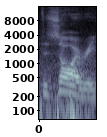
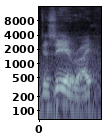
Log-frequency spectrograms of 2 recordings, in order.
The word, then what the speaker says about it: Desiree: Okay, I used to pronounce it Desiree, it's totally wrong, Desiree, a nice red potato which I find absolutely beautiful for making chips.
